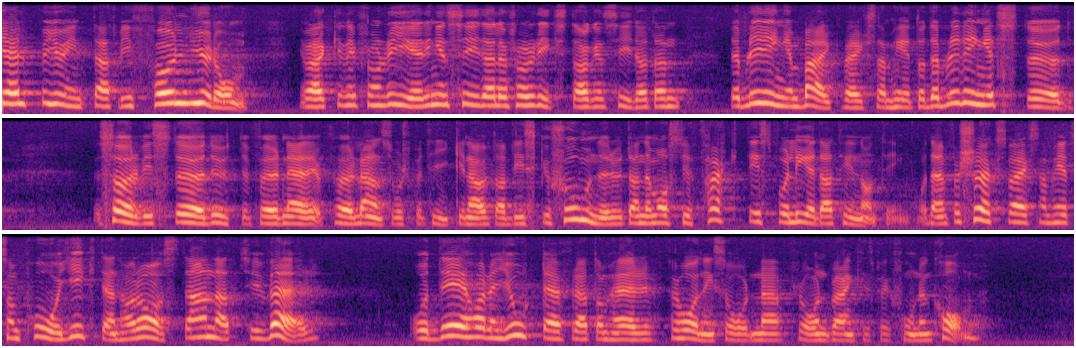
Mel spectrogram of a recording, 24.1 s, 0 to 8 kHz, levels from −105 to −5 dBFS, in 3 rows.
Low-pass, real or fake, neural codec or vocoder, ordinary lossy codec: 7.2 kHz; real; none; none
